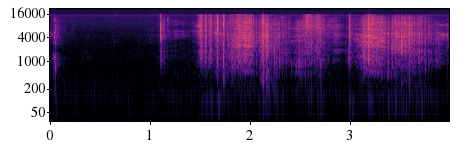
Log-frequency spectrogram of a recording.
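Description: Fingertips with long nails turn and squeeze the heavy paper pages of a large open photo book, a paper houseboat book, near the edge. A faint tap and a sharp click come first, then two bursts of bright, crinkly rustling and crunching broken by crisp snaps. The whole clip is quiet and close.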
